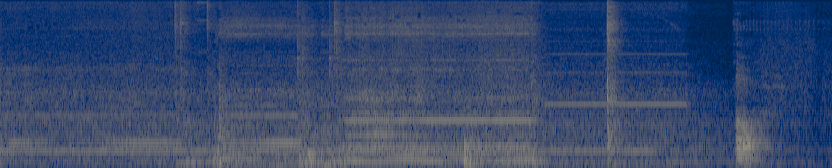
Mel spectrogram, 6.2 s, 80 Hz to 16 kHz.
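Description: Stepper motors of a 3D printer whine in steady tonal hums as the nozzle lowers toward the glass bed, close and moderately loud, with a few clicks and knocks near the end.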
